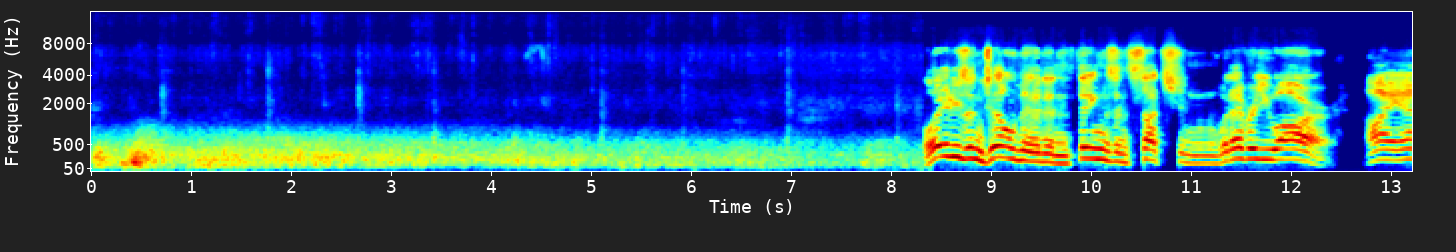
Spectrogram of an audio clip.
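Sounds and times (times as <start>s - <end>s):
water drips: 0.0s - 8.3s
thunder rumbling in a thunderstorm: 0.0s - 10.6s
rain falling: 0.0s - 12.3s
speech: 8.3s - 13.2s.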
